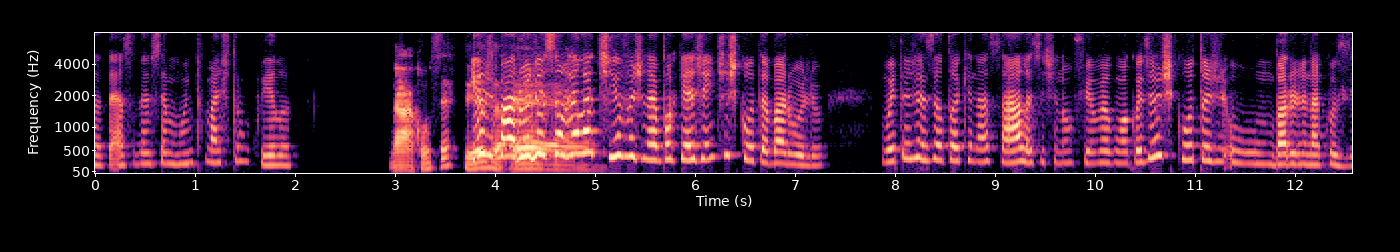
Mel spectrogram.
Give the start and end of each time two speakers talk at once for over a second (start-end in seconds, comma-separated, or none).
3.7-5.1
